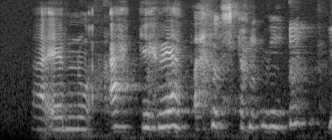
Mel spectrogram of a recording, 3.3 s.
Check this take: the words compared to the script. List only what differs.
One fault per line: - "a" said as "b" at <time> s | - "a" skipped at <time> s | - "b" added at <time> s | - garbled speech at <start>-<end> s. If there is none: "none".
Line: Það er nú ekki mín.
- "rétt elskan" added at 1.6 s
